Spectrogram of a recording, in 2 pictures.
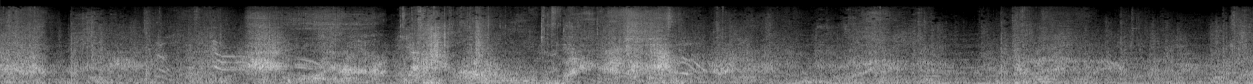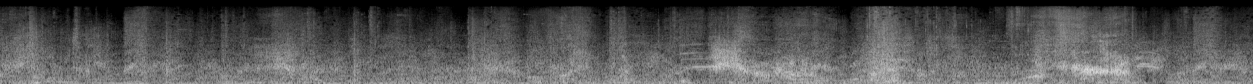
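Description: A monster snarls and growls close by.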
